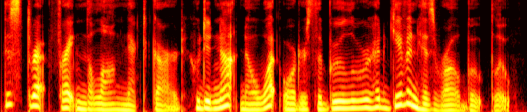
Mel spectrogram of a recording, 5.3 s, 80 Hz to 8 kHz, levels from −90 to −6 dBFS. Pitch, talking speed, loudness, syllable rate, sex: 180 Hz, 225 wpm, -20 LUFS, 5.6 syllables/s, female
